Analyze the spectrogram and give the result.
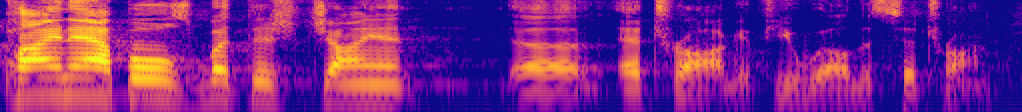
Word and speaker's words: etrog: If you're from the Northeast, it's pronounced esrog, but it's etrog.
